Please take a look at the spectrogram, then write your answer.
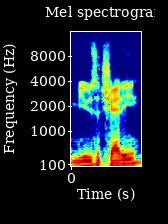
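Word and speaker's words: Muschietti: Uh, the Andy Musachedi is how you pronounce that.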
